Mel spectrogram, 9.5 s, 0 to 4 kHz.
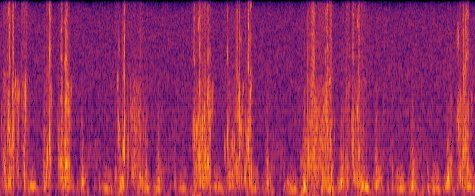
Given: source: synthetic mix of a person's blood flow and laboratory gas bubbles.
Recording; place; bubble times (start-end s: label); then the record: Doppler ultrasound of blood flow; precordium
0.00-0.59 s: bubbles
0.85-1.06 s: bubbles
1.14-1.44 s: bubbles
2.29-2.97 s: bubbles
3.85-4.28 s: bubbles
4.47-5.08 s: bubbles
6.00-6.70 s: bubbles
6.81-7.33 s: bubbles
8.96-9.07 s: bubbles
9.12-9.46 s: bubbles
From the record:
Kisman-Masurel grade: 332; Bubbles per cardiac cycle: rolling drumbeat, 9 or more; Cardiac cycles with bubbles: 50 to 99%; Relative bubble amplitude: moderate (0.250 to 0.450); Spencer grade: 3 (all of the cardiac periods contain showers or single bubble signals, but not dominating or overriding the cardiac motion signals); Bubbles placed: anywhere in the cardiac cycle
